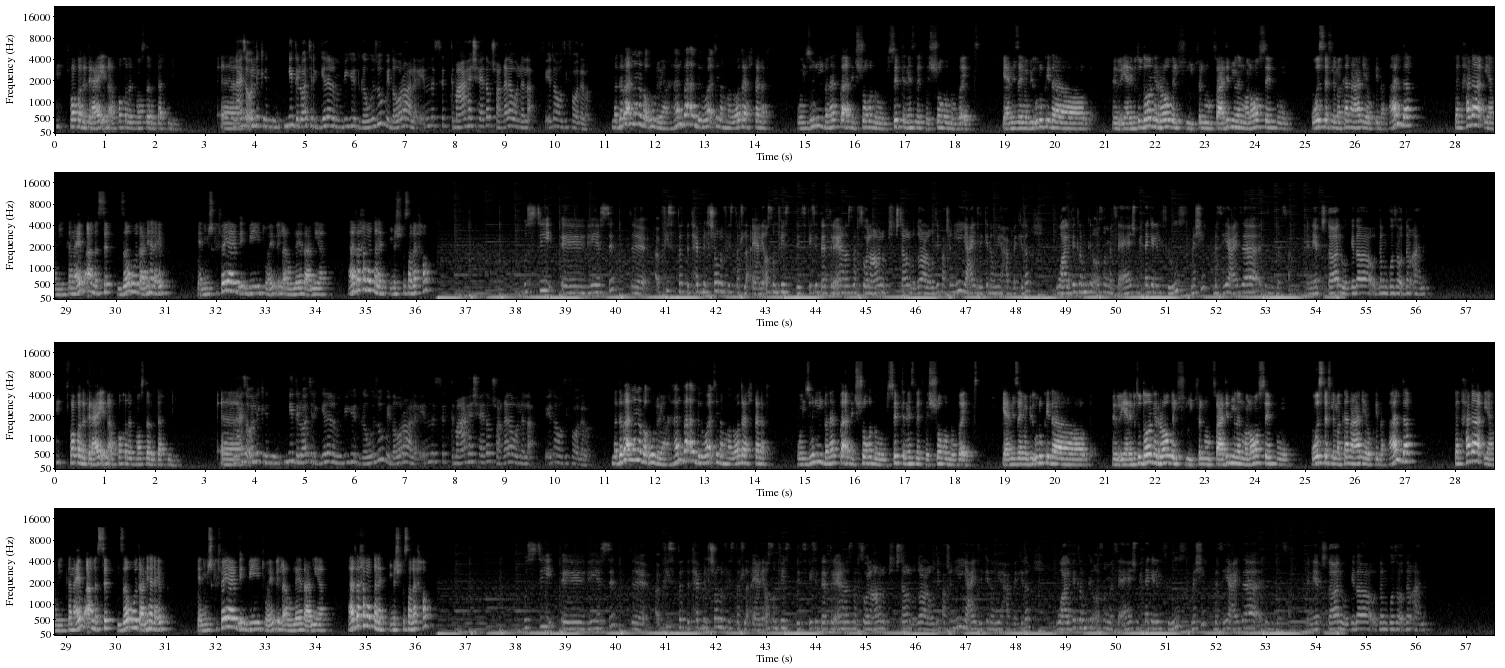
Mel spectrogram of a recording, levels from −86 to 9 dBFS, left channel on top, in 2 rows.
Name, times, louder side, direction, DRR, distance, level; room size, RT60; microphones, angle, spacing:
voice 1, 0.0-2.4 3.3-3.7 11.1-14.2 14.8-18.2 18.9-20.7 21.1-24.6 25.1-27.1 28.0-31.0 31.6-34.2 34.6-36.2, right 3 dB, 80° right, 3 dB, 0.6 m, -26 dB
voice 2, 3.5-7.6 7.9-9.5 9.8-10.7 38.1-40.0 40.3-48.5 48.8-53.5 53.8-56.2, left 3 dB, 40° left, 6 dB, 0.5 m, -37 dB
sound 1, 36.4-54.5, left 1 dB, 85° left, 0.8 m, -32 dB
2.6 x 2.4 x 2.7 m, 0.38 s
head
